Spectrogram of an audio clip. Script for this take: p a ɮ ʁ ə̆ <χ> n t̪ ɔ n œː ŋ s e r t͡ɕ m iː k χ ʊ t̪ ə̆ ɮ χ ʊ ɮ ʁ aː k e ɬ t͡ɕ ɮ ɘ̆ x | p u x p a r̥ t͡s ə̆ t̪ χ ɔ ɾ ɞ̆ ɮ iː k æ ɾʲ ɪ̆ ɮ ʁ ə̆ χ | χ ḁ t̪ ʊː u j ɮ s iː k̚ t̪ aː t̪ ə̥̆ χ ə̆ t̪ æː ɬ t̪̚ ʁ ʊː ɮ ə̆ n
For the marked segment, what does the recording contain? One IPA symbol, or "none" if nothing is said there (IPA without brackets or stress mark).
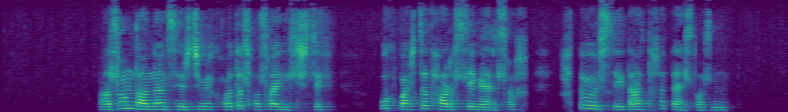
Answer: none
